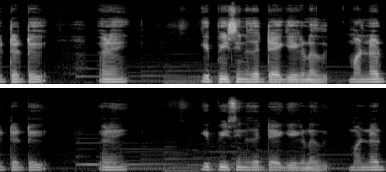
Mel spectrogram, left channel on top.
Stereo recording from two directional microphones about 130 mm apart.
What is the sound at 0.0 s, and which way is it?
A man's voice, 30° left (ahead or behind).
